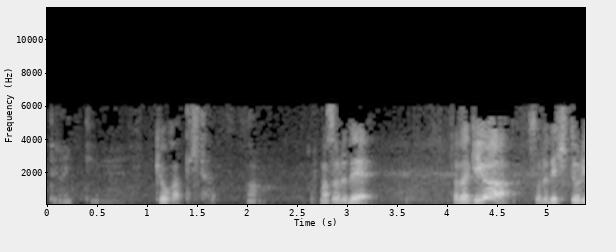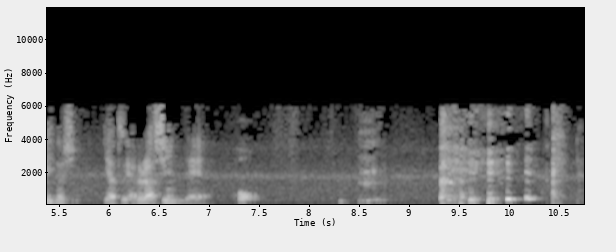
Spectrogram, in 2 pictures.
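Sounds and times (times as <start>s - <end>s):
speech: 0.0s - 3.3s, 4.0s - 7.5s, 9.6s - 9.9s
guttural burp after drinking alcohol: 8.3s - 9.6s.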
